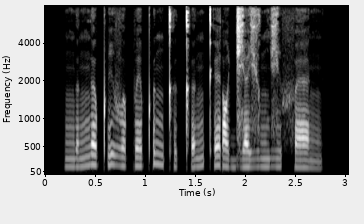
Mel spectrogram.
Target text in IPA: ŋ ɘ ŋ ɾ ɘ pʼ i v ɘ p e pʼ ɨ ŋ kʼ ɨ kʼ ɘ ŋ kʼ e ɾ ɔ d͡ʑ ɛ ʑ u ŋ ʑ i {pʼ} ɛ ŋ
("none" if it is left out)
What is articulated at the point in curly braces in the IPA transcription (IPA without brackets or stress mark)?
f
